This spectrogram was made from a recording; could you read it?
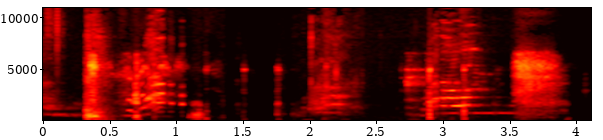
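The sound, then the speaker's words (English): A cat named Talisa meows several times, with short drawn-out vocal calls and a few soft clicks and rustles between them, and no talking. “And my cat wants to say thank you. Say thank you, Talisa.”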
